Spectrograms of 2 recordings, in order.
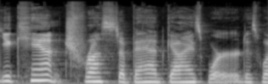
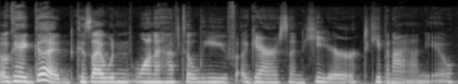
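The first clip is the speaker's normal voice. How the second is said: usual speaking voice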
